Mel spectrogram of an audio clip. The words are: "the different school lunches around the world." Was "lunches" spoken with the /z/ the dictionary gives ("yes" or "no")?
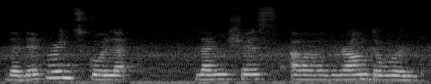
no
